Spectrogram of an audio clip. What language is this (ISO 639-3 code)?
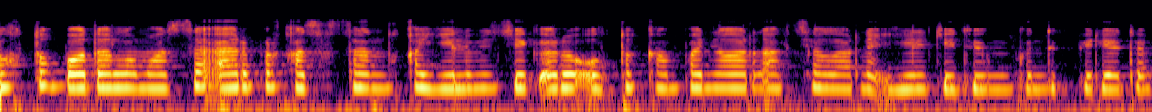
kaz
